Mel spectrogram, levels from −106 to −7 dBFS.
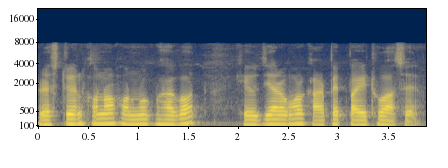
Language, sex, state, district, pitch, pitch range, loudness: Assamese, male, Assam, Sonitpur, 130 Hz, 120-140 Hz, -17 LUFS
